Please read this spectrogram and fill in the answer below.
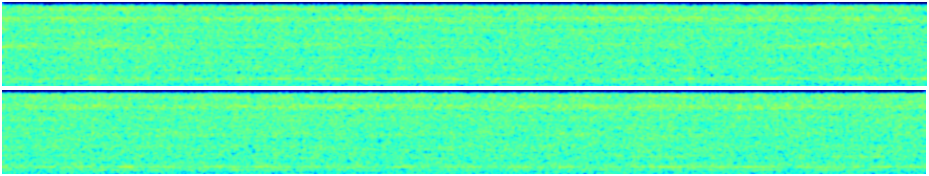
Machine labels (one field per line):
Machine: fan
